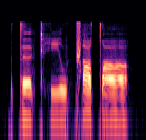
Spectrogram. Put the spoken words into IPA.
tə kʰiwǁo tˤɑ

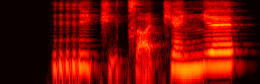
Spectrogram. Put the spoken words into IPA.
ri˩t͡ʃḭ˨t͡sɑ̰˨t͡ʃæ˩ ɲɛ˥

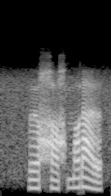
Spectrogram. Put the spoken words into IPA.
ɵ χɒχmɔɾaə̯

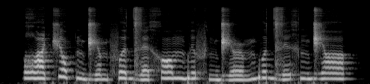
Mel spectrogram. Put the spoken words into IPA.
ʁʷɑ˨t͡ʃɔ˦˨p nd͡ʒə˞˨mfə˦d͡zɛ˨ xɔ˦mbɪ˦fnd͡ʒə˞˨ mbʊ˦ d͡zɪ˨˦xnd͡ʒʌ˦

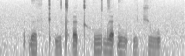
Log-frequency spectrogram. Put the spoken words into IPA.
ɠɛ̤xkʼi̤tʼɛkʰṳ dɛɗṳ ʔi̤t͡ʃṳ

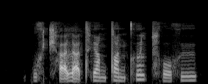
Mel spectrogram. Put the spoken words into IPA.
kʷɐ˨xt͡ʃʰa̰˨˩˦la̰˩˥tʰe˨˩˦n tˤu˨˩˦nkʰɵ˥l t͡sʰo˨˩˦xʉ˥

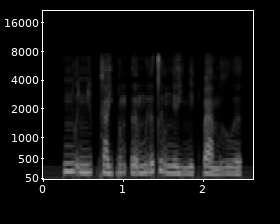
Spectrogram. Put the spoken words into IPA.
ɲṵ˧˨ə̯ɲi˨˩p̚ka˨˩jɓə̰˧˨m ʔə̰ː˧˨mɨ̰˧˥ə̯ t̪ɨ̰˧˨wne˨˩jni˨˩t̚ ɓa˧˩mɣu˨˩ə̯

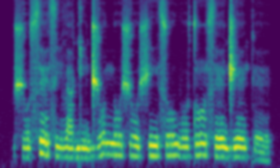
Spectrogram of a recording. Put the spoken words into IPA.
ʃo˨ sɛ̃˧si˨la˨ ɡĩ˨d͡ʒo˨˦ no˦ʃo˦˨ ʃĩ˧so˦wo˧tɔ̃˦ sɛ̃˧d͡ʒɛ̃˧kɛ̃˨

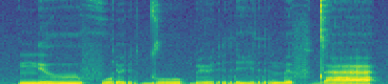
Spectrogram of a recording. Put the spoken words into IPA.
nʲɯːfuɾyr duɓyr irmefdæː

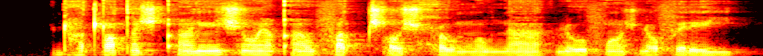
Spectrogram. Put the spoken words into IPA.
ɖʱɯtˤɖɯtˤĩʃqʼẽ ɾẽ ʃɔ̃ːjqʼẽwfetˤ t͡ʃʼɔʃ ħo ŋɔ̃wnã | ɳo fɔ̃ːʃɳɔfɛɾej

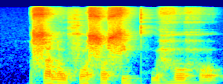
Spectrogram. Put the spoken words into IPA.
sˤəlɔ xʷəsˤɵ sikʷʰa ɦɔɦɔ

